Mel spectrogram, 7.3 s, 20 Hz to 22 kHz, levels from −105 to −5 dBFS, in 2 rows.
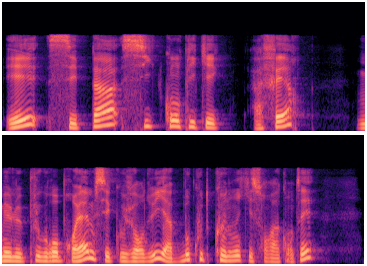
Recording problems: high frequencies cut off; noticeable; nothing above 7.5 kHz

